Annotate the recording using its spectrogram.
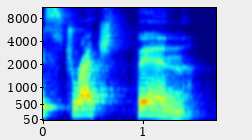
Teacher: And notice that pronunciation, because we have stretched that ends in a T sound, that ED is pronounced as T, but then thin begins with an unvoiced TH, so we're going to combine that together and say stretched thin.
